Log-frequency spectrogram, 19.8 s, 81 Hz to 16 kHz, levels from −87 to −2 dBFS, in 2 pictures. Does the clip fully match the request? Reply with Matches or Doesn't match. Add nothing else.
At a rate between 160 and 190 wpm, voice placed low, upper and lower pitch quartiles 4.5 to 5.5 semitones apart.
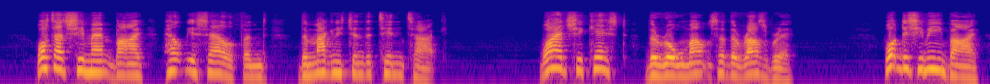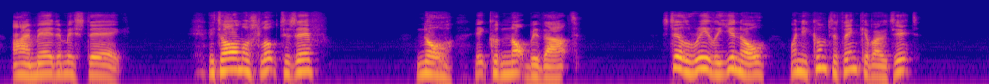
Doesn't match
